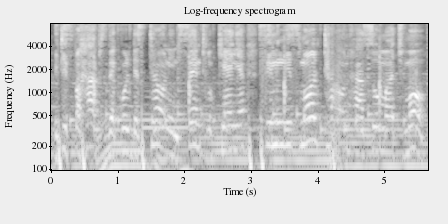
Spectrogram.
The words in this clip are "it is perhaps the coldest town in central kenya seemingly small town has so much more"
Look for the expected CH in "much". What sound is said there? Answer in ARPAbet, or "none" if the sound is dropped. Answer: CH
